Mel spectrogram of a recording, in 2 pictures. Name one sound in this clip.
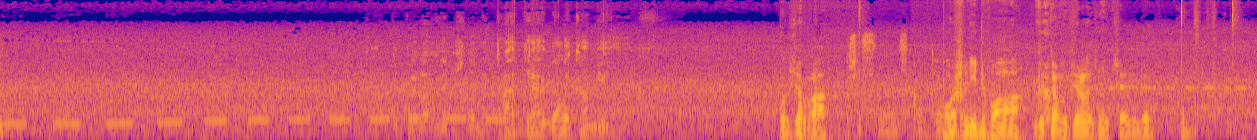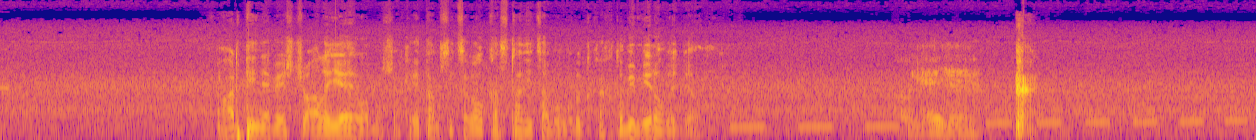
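A variometer beeps in quick pulses that rise and fall in pitch.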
